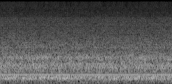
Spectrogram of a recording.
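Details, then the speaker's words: Fieldpiece MR45 recovery machine after oil maintenance (previously noisy from wet refrigerant), pulling down with a finger over the inlet; even, steady mid-pitched drone with no knocking or rattle, sounds healthy. "Sucking right on down. A little maintenance goes a long ways."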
